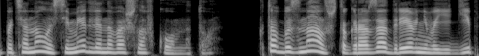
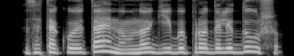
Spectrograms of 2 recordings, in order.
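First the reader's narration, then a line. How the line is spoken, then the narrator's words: Laughing. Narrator (Russian): Кэрри рассмеялась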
